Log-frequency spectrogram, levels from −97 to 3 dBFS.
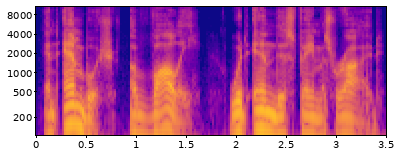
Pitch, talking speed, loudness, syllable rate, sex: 100 Hz, 155 wpm, -21 LUFS, 4.1 syllables/s, male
